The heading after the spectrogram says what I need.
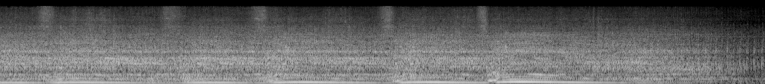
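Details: Toyota 1ZZ-FE engine during solvent decoking, restarted at idle with light throttle after solvent was poured into the cylinders. Revs surge and sag about every second, dipping near stalling and recovering; it is stumbling on the solvent.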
